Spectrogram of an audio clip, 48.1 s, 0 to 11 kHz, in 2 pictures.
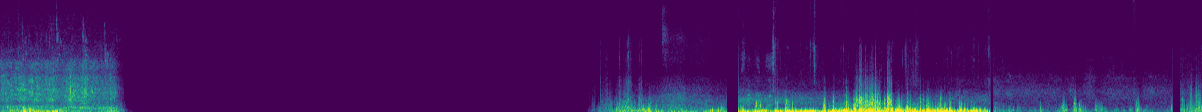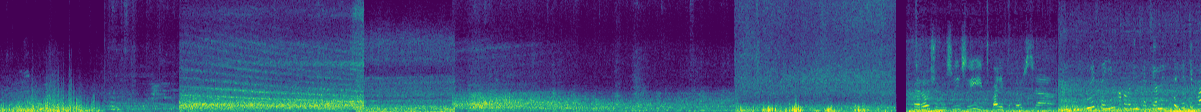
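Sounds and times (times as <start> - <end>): wind on microphone: 0.0 - 2.5, 11.8 - 26.2, 27.6 - 42.0
train cars rumbling: 24.2 - 38.7, 42.4 - 48.0
electric train motor whine: 25.8 - 35.1, 45.2 - 46.9.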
